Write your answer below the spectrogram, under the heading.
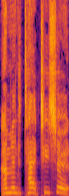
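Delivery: mocking ditzy girl voice.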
